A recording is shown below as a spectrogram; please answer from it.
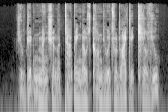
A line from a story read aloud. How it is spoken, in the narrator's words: he growled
